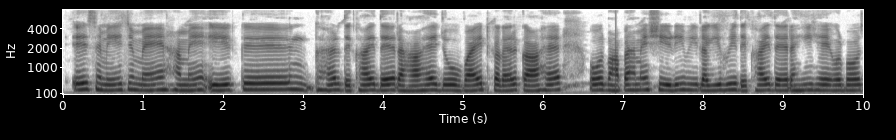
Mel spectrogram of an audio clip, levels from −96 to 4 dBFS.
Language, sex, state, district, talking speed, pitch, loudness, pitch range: Hindi, female, Bihar, Begusarai, 180 wpm, 200 Hz, -15 LUFS, 190-210 Hz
